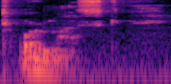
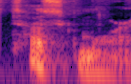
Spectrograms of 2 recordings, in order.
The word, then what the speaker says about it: Tuskmore: Sorry, I always want to call it Tormusk. It's Tuskmore.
